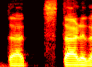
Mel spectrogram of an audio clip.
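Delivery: ordinary delivery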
